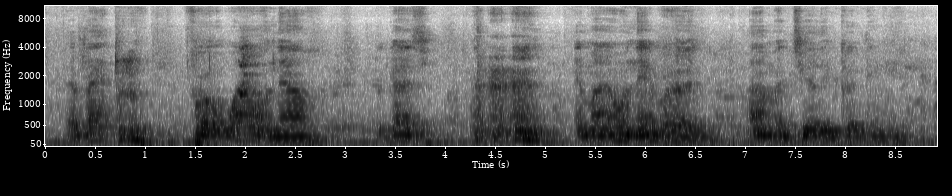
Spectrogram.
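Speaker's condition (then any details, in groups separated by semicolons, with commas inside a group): ALS; diagnosed four years ago; some speech trouble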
